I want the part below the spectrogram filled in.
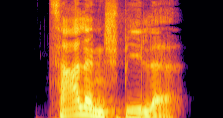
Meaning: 1. nominative/accusative/genitive plural of Zahlenspiel 2. dative of Zahlenspiel
- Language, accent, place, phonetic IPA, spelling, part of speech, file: German, Germany, Berlin, [ˈt͡saːlənˌʃpiːlə], Zahlenspiele, noun, De-Zahlenspiele.ogg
